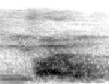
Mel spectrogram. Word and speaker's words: Evile: called far worse but it's evil like email i think so yeah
